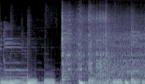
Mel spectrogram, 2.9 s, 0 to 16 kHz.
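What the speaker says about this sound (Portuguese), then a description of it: "Ligue o motor." A Ford Ka 1.0 engine cranking with rhythmic starter pulses for about a second, then catching with a burst and settling into a loud, close, slightly uneven running note.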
